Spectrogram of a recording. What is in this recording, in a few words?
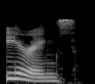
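"earings", British English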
